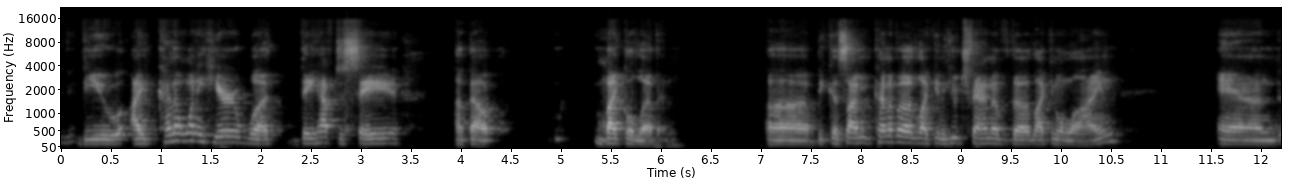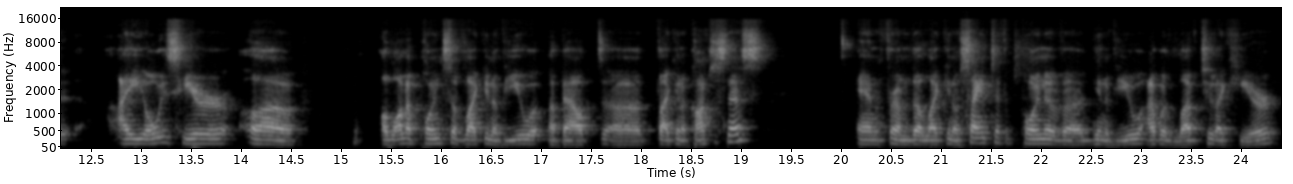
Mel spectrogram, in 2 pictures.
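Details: 55-year-old man who says he stutters; stuttering.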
